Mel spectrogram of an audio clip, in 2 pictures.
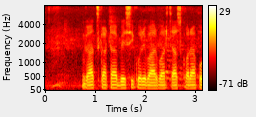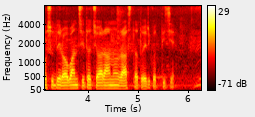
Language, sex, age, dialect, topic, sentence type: Bengali, male, 31-35, Western, agriculture, statement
